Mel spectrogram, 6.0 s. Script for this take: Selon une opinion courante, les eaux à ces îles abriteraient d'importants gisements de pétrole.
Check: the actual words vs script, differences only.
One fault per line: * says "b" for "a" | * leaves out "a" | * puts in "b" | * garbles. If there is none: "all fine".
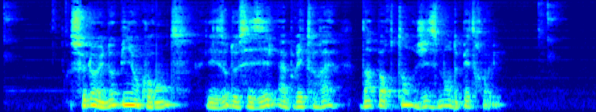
* says "de" for "à"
